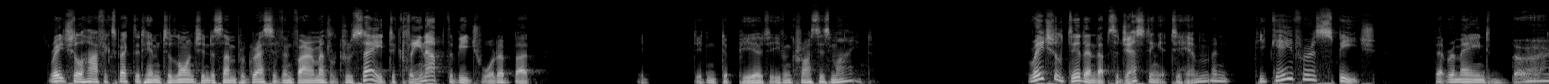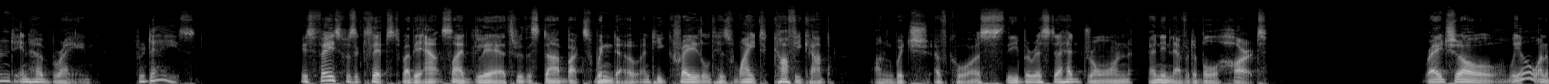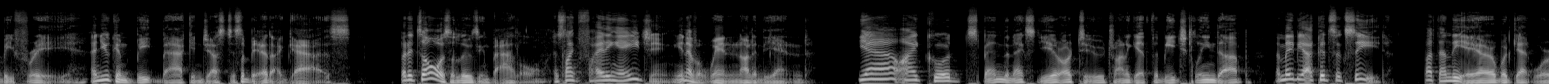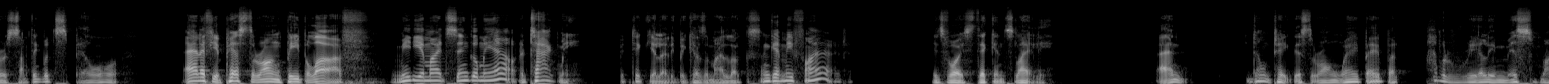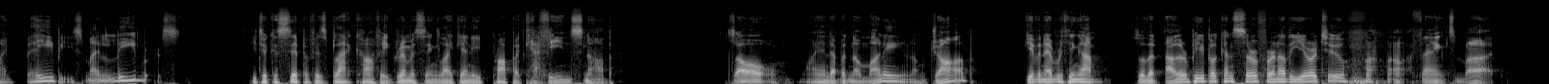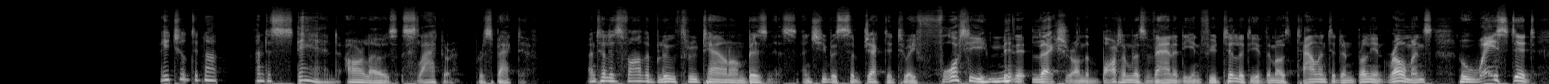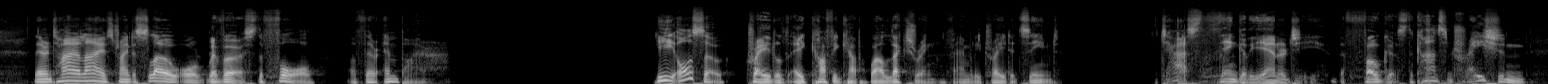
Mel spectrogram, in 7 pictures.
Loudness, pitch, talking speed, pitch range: -25 LUFS, 100 Hz, 165 wpm, 85-125 Hz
